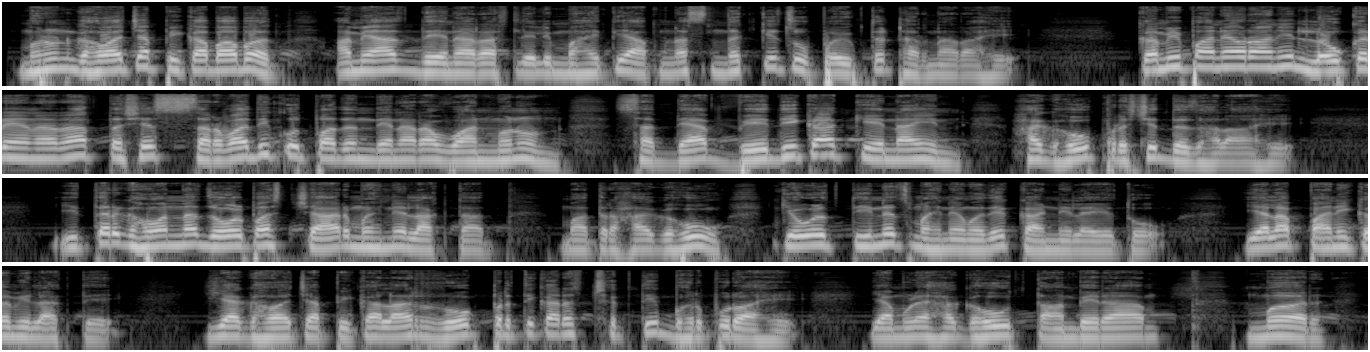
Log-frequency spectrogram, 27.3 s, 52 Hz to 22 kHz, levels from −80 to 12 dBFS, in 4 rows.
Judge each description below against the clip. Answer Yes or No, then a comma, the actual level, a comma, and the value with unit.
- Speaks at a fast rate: Yes, fast, 135 wpm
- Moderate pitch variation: Yes, average, 4.5 semitones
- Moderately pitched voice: Yes, medium, 145 Hz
